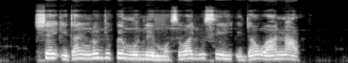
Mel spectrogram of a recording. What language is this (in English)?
Yoruba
